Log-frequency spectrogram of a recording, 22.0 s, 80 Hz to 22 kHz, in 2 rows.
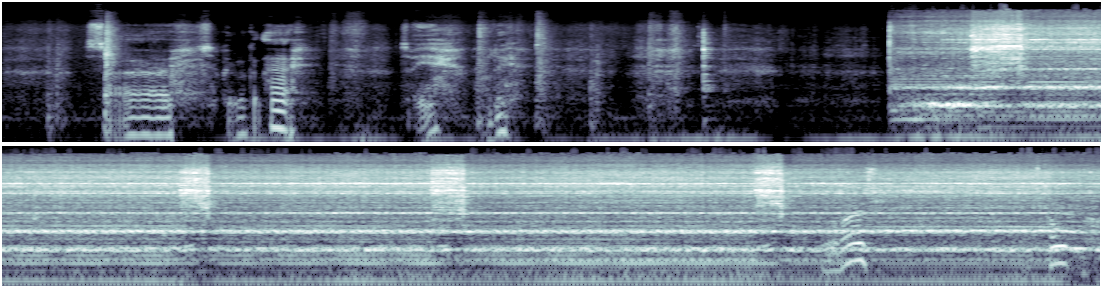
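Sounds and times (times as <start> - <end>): electric saw cutting wood: 8.9 - 21.9.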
